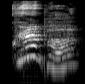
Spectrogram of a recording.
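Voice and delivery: high, loud eager call to grandpa; excited cry. Acted. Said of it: "cried Charlie".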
